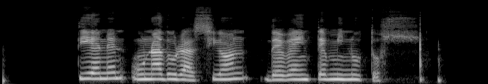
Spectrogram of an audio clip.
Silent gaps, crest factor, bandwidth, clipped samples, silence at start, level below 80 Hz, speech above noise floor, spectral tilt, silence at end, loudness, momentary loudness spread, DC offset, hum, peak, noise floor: none; 18 dB; 12.5 kHz; under 0.1%; 0.8 s; -64 dBFS; 64 dB; -4 dB/octave; 0.45 s; -18 LUFS; 15 LU; under 0.1%; none; -2 dBFS; -82 dBFS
